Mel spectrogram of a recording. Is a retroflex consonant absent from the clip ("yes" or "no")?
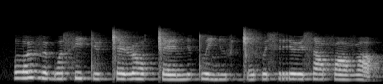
no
